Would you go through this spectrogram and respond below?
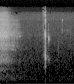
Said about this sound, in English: Oh my god, I keep clicking things because my thing is dumb.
